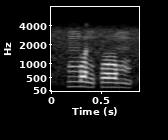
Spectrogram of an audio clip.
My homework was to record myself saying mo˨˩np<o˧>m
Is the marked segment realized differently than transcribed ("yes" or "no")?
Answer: yes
